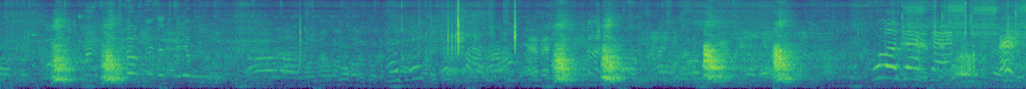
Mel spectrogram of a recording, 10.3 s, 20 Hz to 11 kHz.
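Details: Kuvasz dogs at the fifth Kuvasz club show in Kishegyes (Mali Iđoš), 2017: loud, deep barks come singly and in pairs, about six across the stretch, over a steady murmur of people talking.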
